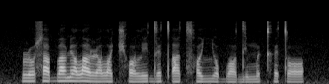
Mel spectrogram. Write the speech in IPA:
ɭo˧ɬa˦ ba˦ɳi˨˦lˠa˨ɭɘ˧ lˠɘ˨t͡ʃʰɔ˧ li˦˨dɘ˦tʼa˧ t͡sʰɒ˦ ʎɔ˧ bɒ˨ di˨mɘ˦ kʰɘ˦tɔ˦

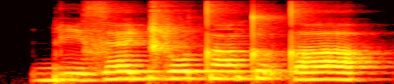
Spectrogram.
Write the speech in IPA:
bi˨zɛ˦ d͡ʑo˦tã˦tṵ˦˨tä˦

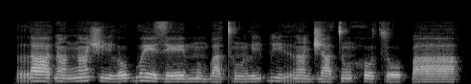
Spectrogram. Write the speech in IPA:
raː˨ɗã˨ŋã˦ ʃi˨lo˦ ɡʷeː˦˨zeː˨ mũ˨ba˨tʰũ˨li˦ ɓi˦ rã˦d͡ʒa˦ tũ˦ho˦˨ t͡soː˨k͡paː˦

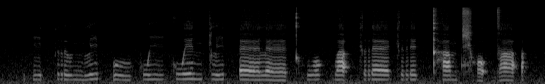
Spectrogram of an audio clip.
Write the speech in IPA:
ʔi˨˩t̚prɯ˨˩ŋli˥˩t̚ ʔuː˨˩kwiː˦˥kwe˥˩nkli˦˥t̚ ʔɛː˧lɛː˨˩ kʰwo˦˥k̚ba˦˥ʔ krɛː˥˩kre˥˩k̚tʰa˥˩mt͡ɕʰɔ˨˩ʔ da˦˥ʔ

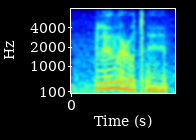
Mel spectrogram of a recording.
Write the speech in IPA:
løvœɭo tʼɛ̤

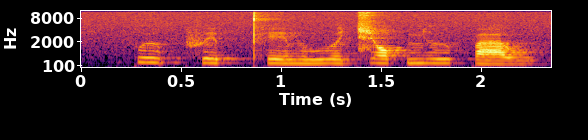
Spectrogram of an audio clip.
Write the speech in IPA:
pɯː˥˨p̚fe˧˥p̚ t̪ʰeː˩mʋu˩ə̯t͡ɕɔː˧p̚ɲɯː˧ pa˩w

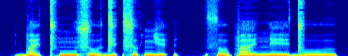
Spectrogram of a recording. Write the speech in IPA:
ba̰˦˨ɪ̯ tʰũ˦ so̰˦˨ʊ̯dɪ˦ʔsʊ˦ʔɲɪ˦ʔ | θo̰˦˨ʊ̯pa˨ɪ̯ ne˨ɪ̯do˨ʊ̯

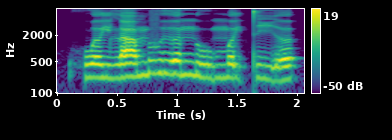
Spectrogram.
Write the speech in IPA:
hwə˨˩jla˨˦mvɨ˧ə̯ nu˧˩mə̰˧˨jt̪i˧˩˨ə̯

